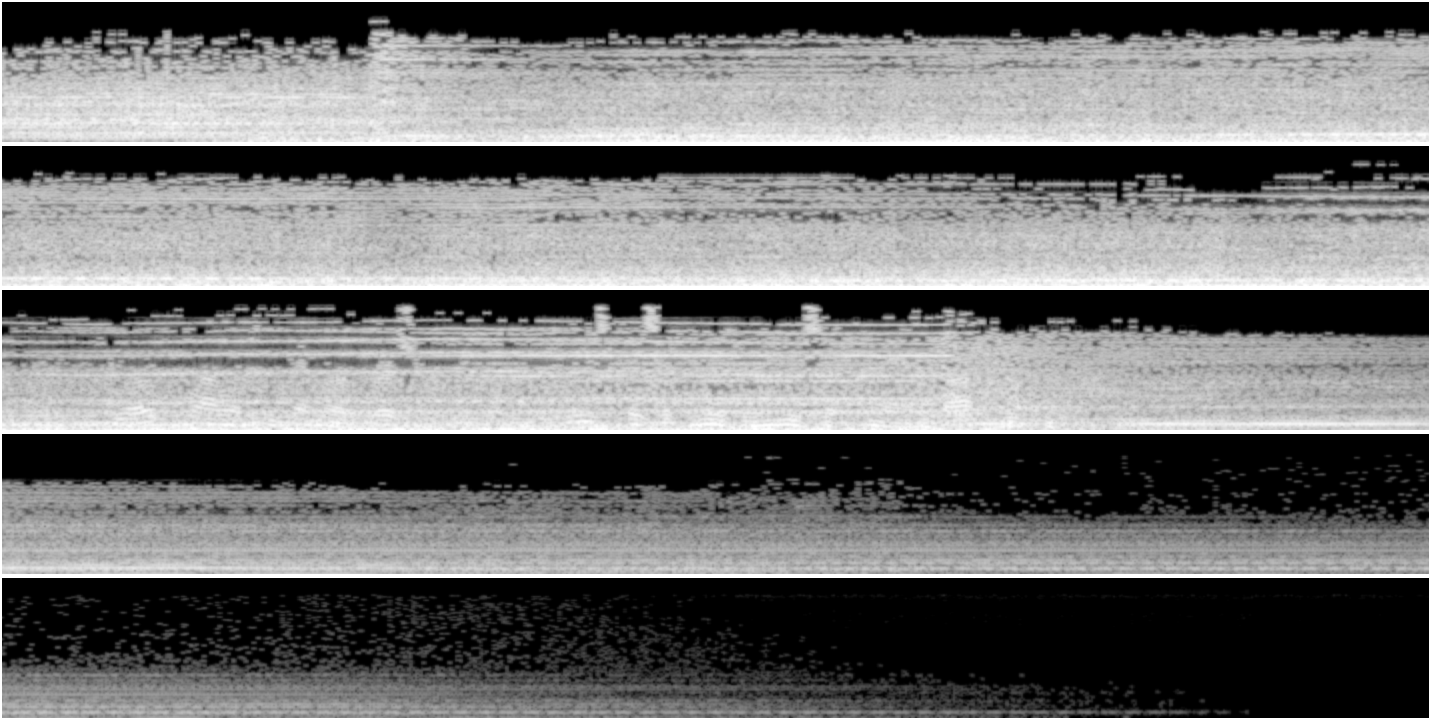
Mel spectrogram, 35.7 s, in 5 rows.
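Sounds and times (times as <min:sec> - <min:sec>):
orchestral horror music: 0:00.0 - 0:26.0.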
